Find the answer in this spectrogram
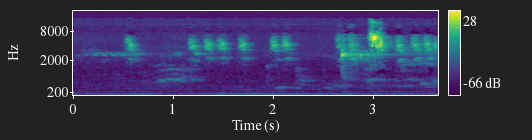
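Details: Baby sparrow chirping: short, high, thin chirps repeated in quick series every fraction of a second, rising to a louder, busier burst of squeaky notes near the end, over a faint low hum.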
